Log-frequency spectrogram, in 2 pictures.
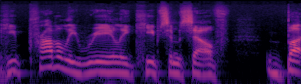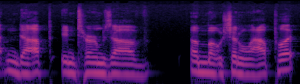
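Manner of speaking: normal talking voice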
